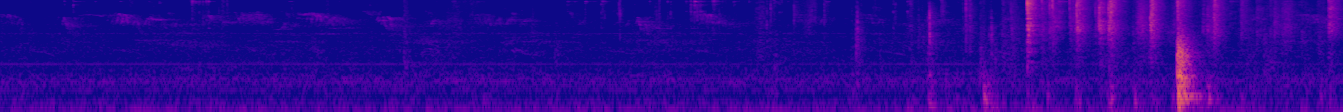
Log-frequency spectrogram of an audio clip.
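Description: Faint bird chirps over a steady low background, then a cluster of sharp knocks and low bursts from about seven seconds in, the loudest a little before nine seconds.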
